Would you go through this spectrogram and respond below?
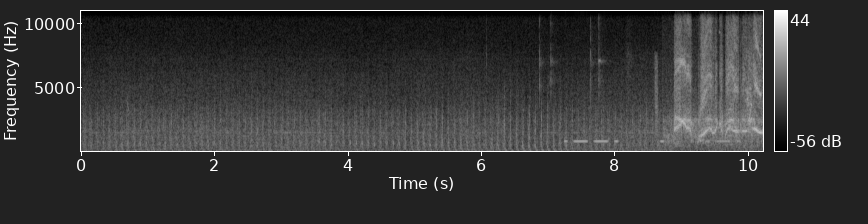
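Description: UH-1 helicopter in the DCS flight simulator, a dense rapid rotor chop throbbing loud and steady throughout, with a few sharp cockpit tones and bursts of activity near the end.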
